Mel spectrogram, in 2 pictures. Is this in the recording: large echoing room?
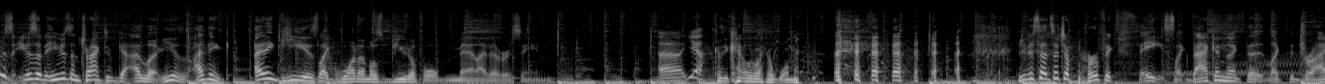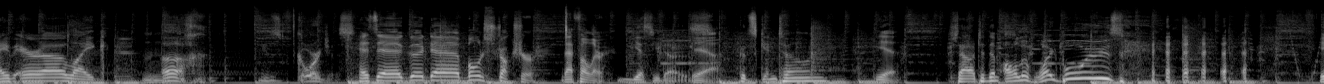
no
